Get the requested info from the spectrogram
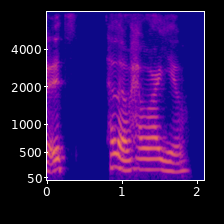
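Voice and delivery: put-on California accent. Retelling how a UCLA professor taught speaking the California way: California accent. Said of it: "If you want to be California".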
